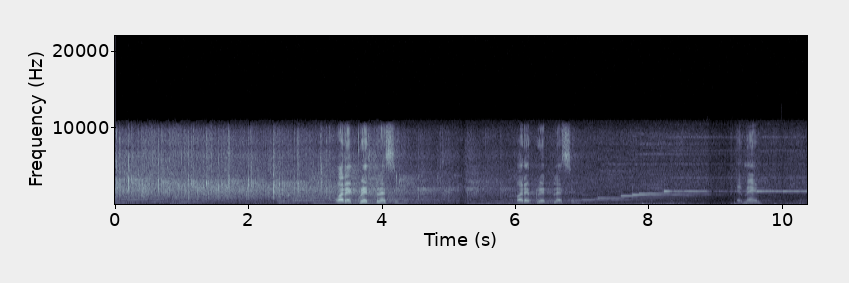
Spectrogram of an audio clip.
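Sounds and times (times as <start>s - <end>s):
church congregation clapping hands in praise: 0.0s - 6.9s
speech: 3.3s - 4.5s, 6.0s - 7.1s, 9.3s - 9.8s.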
